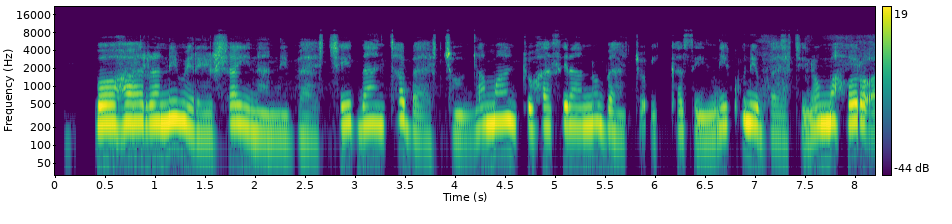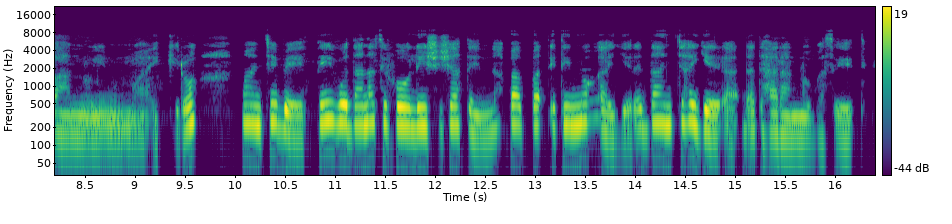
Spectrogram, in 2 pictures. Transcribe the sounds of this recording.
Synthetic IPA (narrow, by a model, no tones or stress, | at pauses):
bɔːɦaːrːɐnːɪmɛɾeːɾʃɐjɪnɐnːɪbaːt͡ʃːɪd̪ɐnt͡ʃːɐbɐat͡ʃːɔnːɐmɐnt͡ʃːʊhɐsɪɾɐnːɔbaːt͡ʃːɔɪkːɐsɪnːɪkʊnɪbɐt͡ʃːɪnɔmːɐhɔɾɔʔaːnːɔjɪ̰nʊ̰mːa̰ːɪ̰kːɪɾɔmɐnt͡ʃːɪbe̞ːt̪ːɪwɔd̪ɐnɐsɪfoːliʃɪʃɐt̪ɛnːɐb̥ɐbːɐt̪ʼːɪt̪ɪnːɔʔɐjːɛ̰ɾɛd̪ɐnt͡ʃːɐhɐjɛɾɛʔa̰ɗɐt̪ɛhɐɾɐnːɔbɐseːt̪ɪ̥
